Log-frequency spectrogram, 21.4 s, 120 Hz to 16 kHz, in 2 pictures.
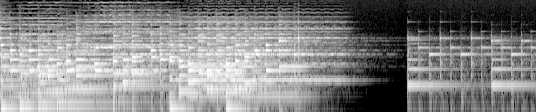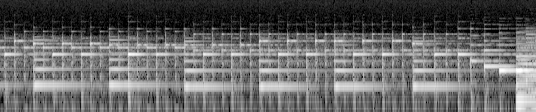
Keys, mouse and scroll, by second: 1.7 r, 6.9-9.2 middle drag, 9.4 shift+middle click, 10.2 click, 11.8-13.0 middle drag, 14.1 r, 16.4 click, 16.7-18.0 middle drag, 18.3 middle click, 18.9 click, 20.1 Tab.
